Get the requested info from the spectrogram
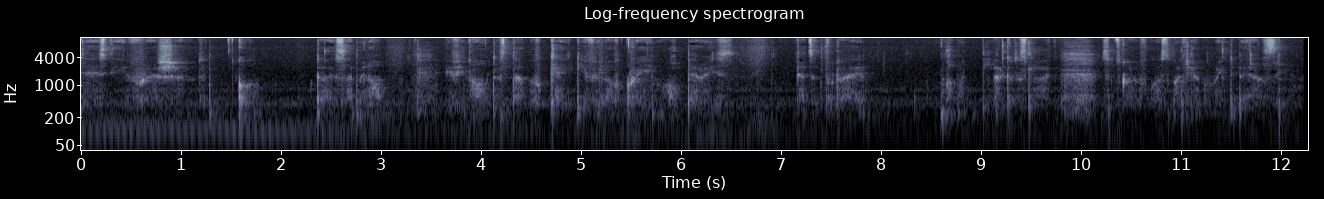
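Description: A man whispering close to the microphone.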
